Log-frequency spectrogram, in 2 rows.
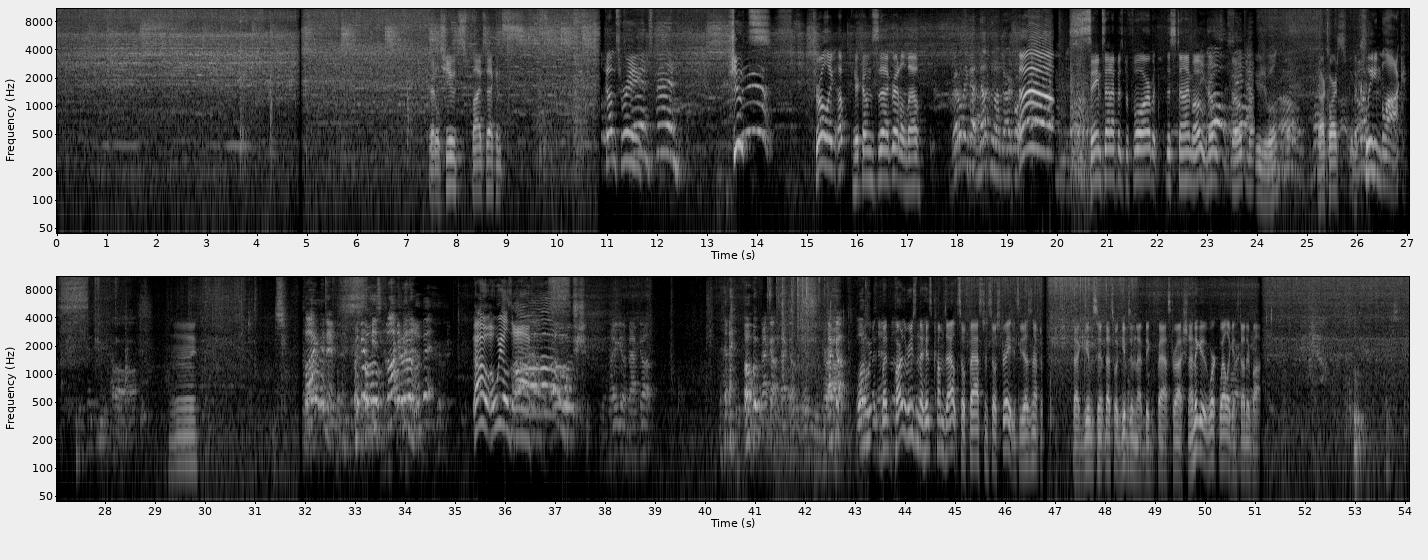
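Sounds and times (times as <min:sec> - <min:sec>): small electric motors whirring: 0:00.0 - 0:10.9, 0:11.7 - 0:15.2, 0:15.8 - 0:19.4, 0:24.0 - 0:26.4, 0:29.3 - 0:31.6, 0:44.6 - 0:49.2, 0:50.6 - 0:54.0.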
